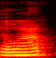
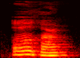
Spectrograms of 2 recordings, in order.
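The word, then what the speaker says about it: Ogham: It shows a symbol called Ogum, pronounced Oam or Ogam, which is an early form of Irish writing.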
